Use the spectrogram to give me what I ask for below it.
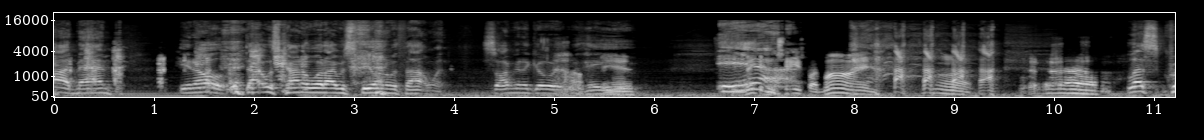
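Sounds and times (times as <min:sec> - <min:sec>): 
person imitating a chicken clucking: 0:00.0 - 0:02.6, 0:08.9 - 0:10.6
laughter: 0:00.0 - 0:03.5, 0:08.0 - 0:10.5
speech: 0:00.1 - 0:05.9, 0:06.6 - 0:11.2.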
